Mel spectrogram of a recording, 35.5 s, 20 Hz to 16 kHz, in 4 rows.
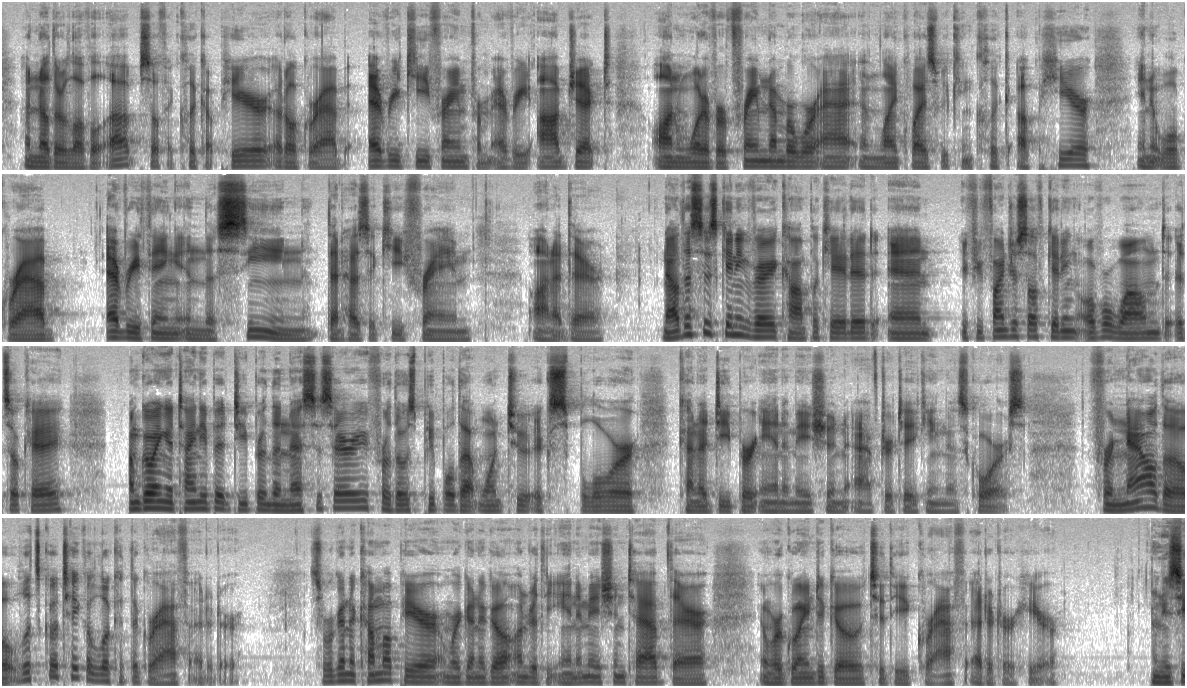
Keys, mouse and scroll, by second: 1.2 click, 5.0-6.8 drag, 7.7-10.8 drag, 13.5 a, 16.1 click, 25.8 click, 27.7-30.8 drag.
